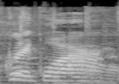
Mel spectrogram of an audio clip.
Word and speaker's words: Gregoire: Welcome, Sheila Gregoire. Gregoire. Why can't I say it right? You're just not, you need to do that French Canadian thing. Gregoire.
